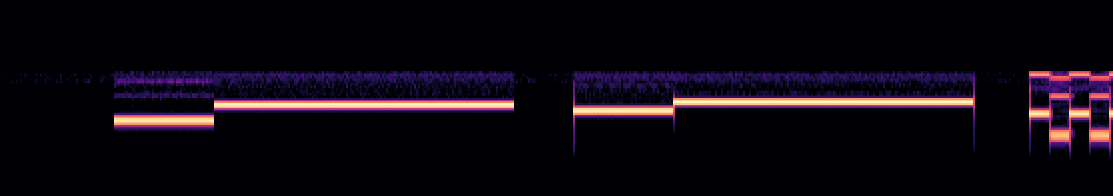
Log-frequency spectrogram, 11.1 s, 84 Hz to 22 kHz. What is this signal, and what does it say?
Two-tone page, heard as a one-second tone, then a three-second tone, about 730 then 1120 Hz, about 950 then 1220 Hz. It is heard from 1.1 to 9.7 s.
